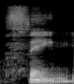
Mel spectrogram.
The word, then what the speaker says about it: thin: 其次呢，这个单词发音的时候呢，在咬舌头 thin 咬舌尖，找一找你的舌尖在哪里。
